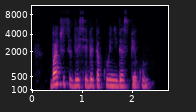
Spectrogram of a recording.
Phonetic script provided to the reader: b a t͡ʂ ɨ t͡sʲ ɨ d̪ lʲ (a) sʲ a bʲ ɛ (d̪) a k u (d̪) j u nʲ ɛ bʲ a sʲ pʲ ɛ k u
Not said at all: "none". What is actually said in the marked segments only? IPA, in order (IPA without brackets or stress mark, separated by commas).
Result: ɐ, t̪, none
